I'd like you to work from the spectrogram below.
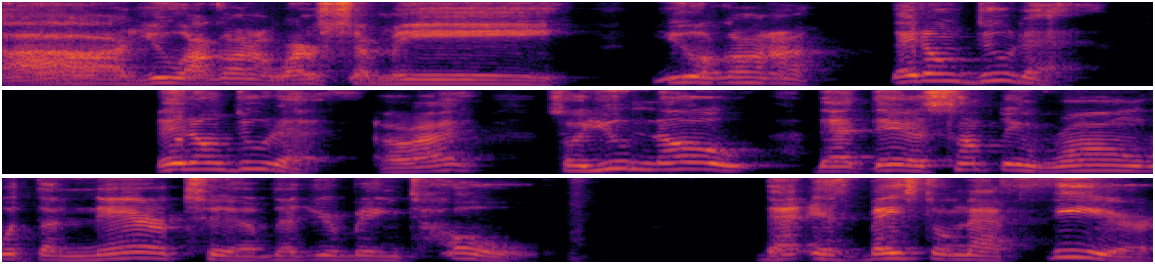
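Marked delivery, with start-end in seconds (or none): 0.0-3.1 menacing, threatening demonic voice, "me" drawn out. Illustrating babies threatening you, which they never do, in a demonic voice. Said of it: "threaten you with some demonic voice".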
